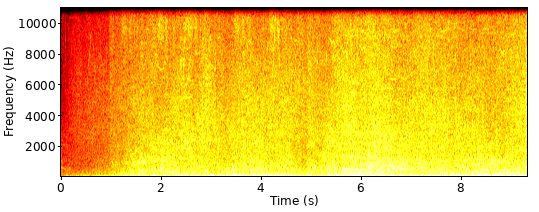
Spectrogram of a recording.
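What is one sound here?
Explosions boom and energy blasts crackle in a loud battle.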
